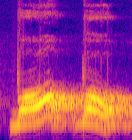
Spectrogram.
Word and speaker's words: bough: बो BOW बो एंड BOUGH बो, दोनों का जो प्रोनाउंसिएशन है वो सेम है, but when their spelling and the meaning both are different from each other.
